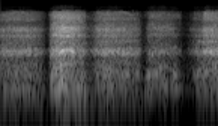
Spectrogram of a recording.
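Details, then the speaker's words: Simulated labored breathing (respiratory distress) in an EMT psychomotor exam scenario: quick, noisy, gasping breaths from a male patient sitting leaning forward with hands on knees, using accessory muscles to breathe. "Is he using like accessory muscles for the breathing? Yes."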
